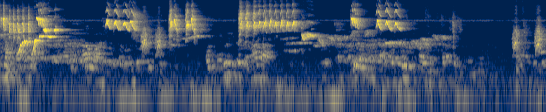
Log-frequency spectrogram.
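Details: Oriental magpie-robin song during post-moult physical training: rapid bursts of high chattering and buzzy trills with sliding whistles, delivered in phrases a second or two long, separated by short pauses, with a faint low rumble beneath.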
